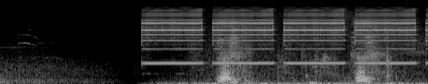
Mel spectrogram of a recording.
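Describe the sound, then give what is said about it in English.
After a second of quiet, an alarm clock set for five a.m. starts blaring a loud, steady electronic tone with harsh buzzing harmonics, cutting out briefly in a repeating pulse pattern. “Five a.m.? Who set this goddamn...”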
